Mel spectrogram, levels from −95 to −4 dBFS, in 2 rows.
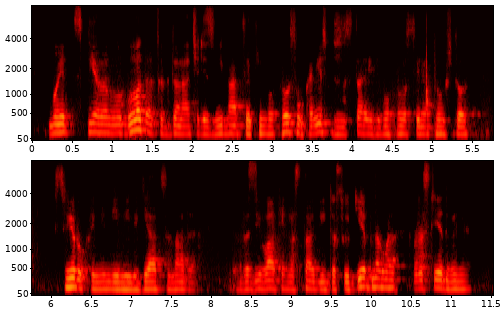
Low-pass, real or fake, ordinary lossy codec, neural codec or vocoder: none; fake; none; codec, 16 kHz, 1 kbps, X-Codec, HuBERT features, trained on general audio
